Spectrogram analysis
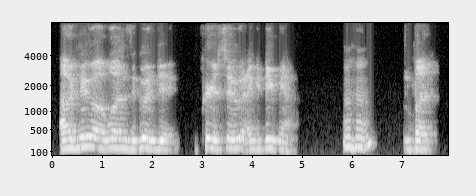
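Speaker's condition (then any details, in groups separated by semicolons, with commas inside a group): Traumatic brain injury; caused by accident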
